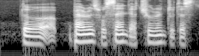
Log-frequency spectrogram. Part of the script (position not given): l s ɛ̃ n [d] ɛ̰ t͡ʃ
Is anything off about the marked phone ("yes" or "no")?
no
